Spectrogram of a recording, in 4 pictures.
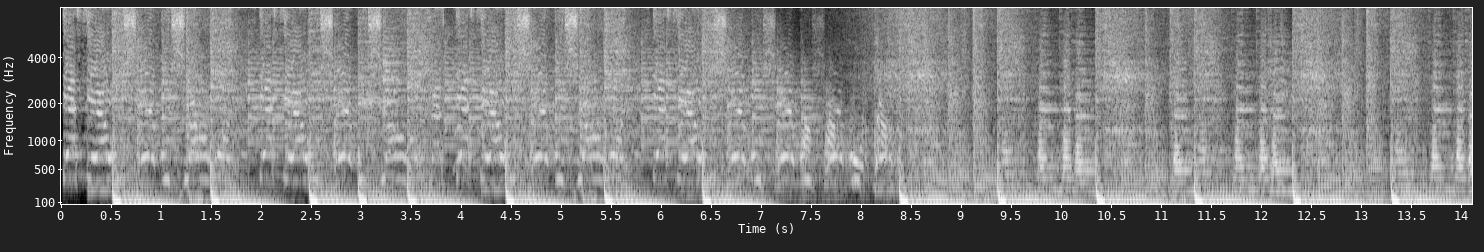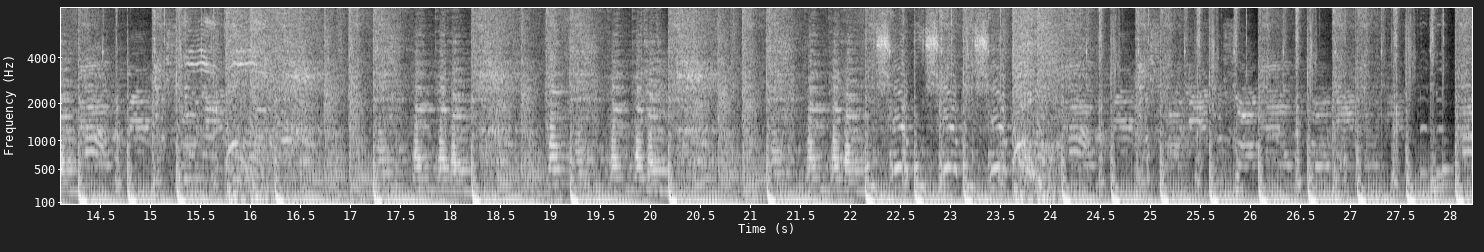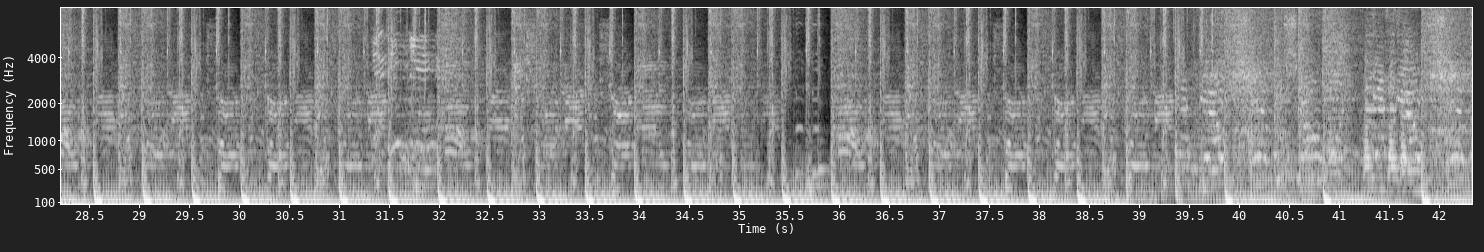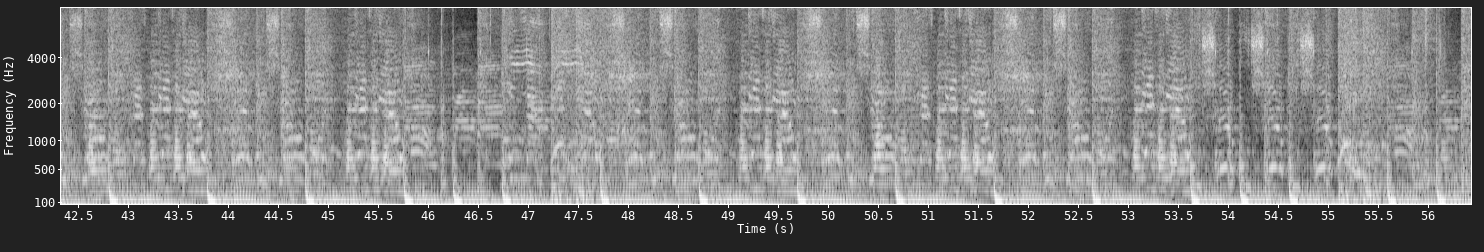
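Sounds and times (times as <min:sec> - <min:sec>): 
Brazilian phonk music: 0:00.0 - 0:56.4.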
